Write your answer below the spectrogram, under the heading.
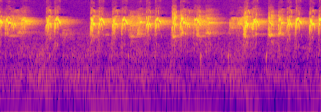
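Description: A barn swallow chatters in quick bursts of high, scratchy twitters and chirps, several per second, with brief pauses between phrases; nothing else stands out.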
